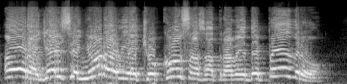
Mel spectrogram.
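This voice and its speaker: A man's voice: very high voice, expressive, normal speed, a bit bright. A man preaching a sermon, emphatic, asking his listeners rhetorical questions.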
